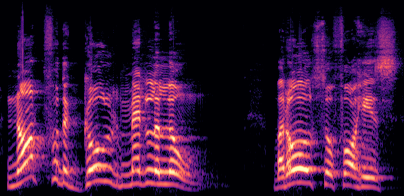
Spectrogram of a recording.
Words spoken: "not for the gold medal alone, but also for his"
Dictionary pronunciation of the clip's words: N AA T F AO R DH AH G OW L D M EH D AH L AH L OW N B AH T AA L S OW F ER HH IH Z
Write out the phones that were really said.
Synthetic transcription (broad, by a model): N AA T F AO R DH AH G OW L D M EH D AH L AH L OW N B AH T AA L S OW F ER HH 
